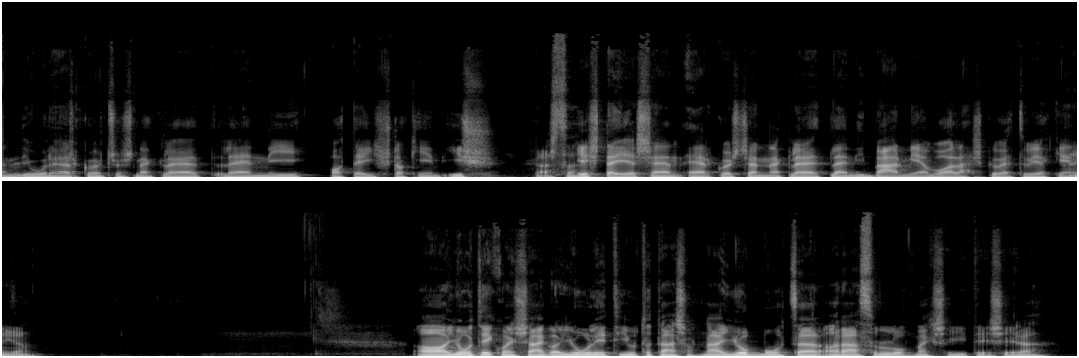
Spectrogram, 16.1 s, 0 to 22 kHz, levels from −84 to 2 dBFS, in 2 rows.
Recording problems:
abrupt cut into speech; at the start

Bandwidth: 18 kHz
